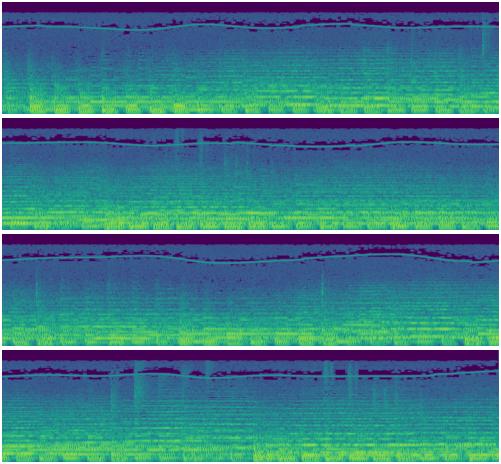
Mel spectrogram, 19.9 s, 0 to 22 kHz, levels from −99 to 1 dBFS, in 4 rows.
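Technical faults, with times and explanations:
Throughout, switching supply whistle: a thin, high whistle sits under the sound for the whole clip, wandering between about 8.4 and 11.5 kHz and hovering near 10 kHz, roughly 20 dB below the programme. That's a switching power supply dropping into an audible burst mode or beating with another supply, so its pitch shifts as the load it's feeding changes.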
